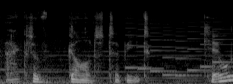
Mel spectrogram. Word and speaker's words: Kyl: Kill, is it? KYL? Kill, yes. Yes, she pronounces it as kill.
